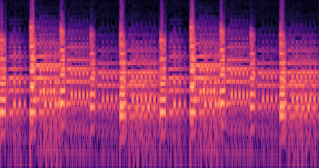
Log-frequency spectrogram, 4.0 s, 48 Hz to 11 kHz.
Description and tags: A kind of loop or something like, recorded from broken Medeli M30 synth, warped in Ableton.
broken, lo-fi, loop, motion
